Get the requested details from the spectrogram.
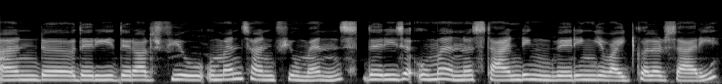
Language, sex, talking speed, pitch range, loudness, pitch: English, female, 165 wpm, 200-225 Hz, -13 LUFS, 210 Hz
